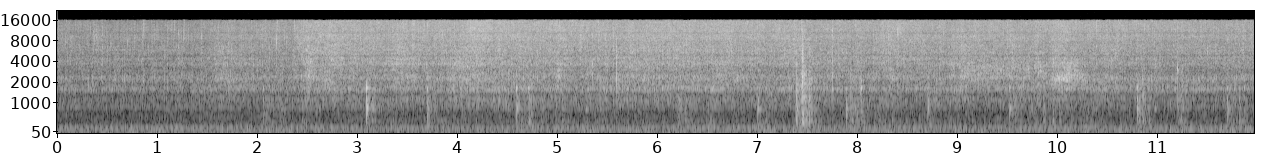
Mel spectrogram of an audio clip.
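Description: Goat spleen pieces sizzling in oil and masala over a high gas flame in a kadhai. A wooden spatula stirs them and now and then knocks or scrapes the pan in sharp clicks. The sizzle grows louder about two seconds in.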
